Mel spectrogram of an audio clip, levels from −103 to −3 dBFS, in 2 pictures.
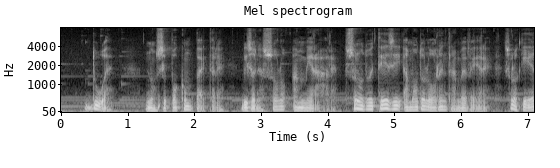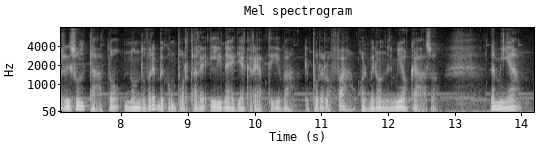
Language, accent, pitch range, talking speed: Italian, native, 80-110 Hz, 150 wpm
